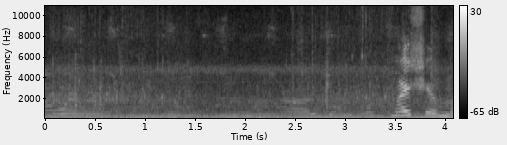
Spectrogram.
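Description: A little girl babbles close by.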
